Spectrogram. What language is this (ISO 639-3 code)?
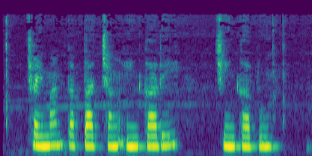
qxu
